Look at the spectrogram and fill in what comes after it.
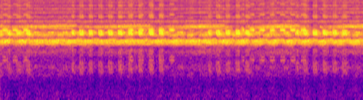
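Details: Many autumn insects singing towards dawn in a Japanese garden: a dense, unbroken high shimmer in two steady bands, with softer pulsed trills beneath, about four beats a second.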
